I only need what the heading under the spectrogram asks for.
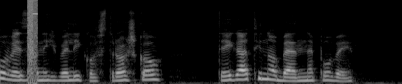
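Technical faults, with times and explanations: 0.28 to 0.37 s, uninitialised buffer: a 93 ms block, which fits 4096 samples, played leftover memory instead of audio, causing a loud burst of digital noise just before "veliko stroškov". The waveform shows a dense, hard-edged slab, and the spectrogram shows a broadband vertical band.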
